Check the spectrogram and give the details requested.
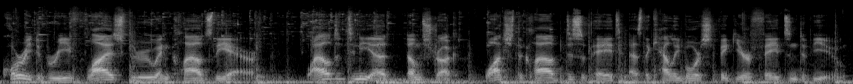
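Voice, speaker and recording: A man narrating a scripted adventure story in a measured, descriptive, dramatic storytelling style. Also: deep voice. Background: music.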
